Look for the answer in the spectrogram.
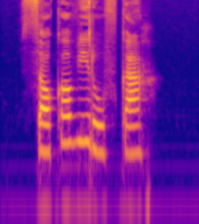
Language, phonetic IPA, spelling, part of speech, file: Polish, [ˌsɔkɔvʲiˈrufka], sokowirówka, noun, Pl-sokowirówka.ogg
